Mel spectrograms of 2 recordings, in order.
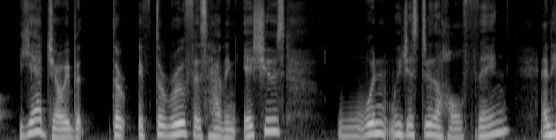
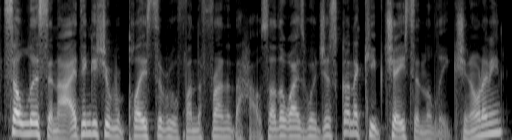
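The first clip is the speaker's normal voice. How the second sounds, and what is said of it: Put-on New York accent. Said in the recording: “He's got this kind of New York accent that you have to use when you quote him.”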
